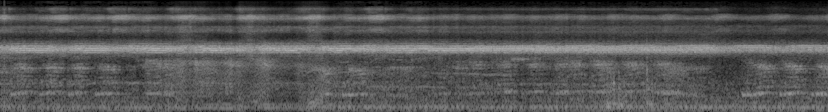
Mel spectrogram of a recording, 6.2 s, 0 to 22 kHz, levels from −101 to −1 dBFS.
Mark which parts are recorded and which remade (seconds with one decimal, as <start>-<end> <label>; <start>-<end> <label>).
0.0-1.3 recorded; 1.3-2.5 remade; 2.5-6.2 recorded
